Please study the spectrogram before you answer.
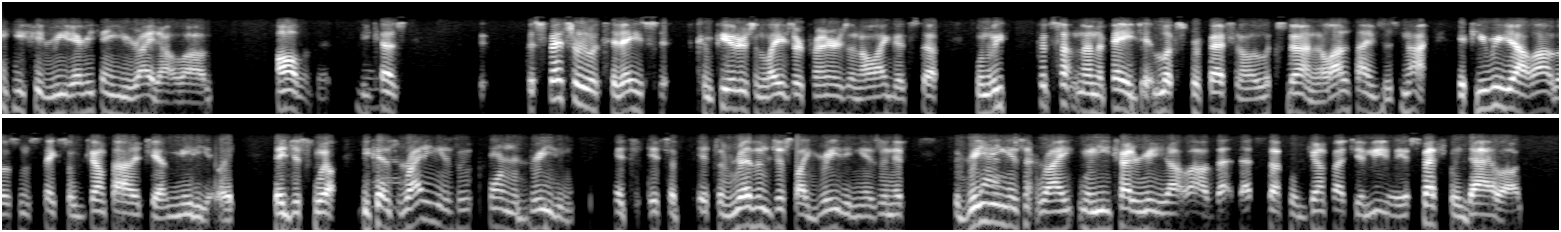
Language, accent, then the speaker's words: English; Texas, United States; also born or lived in Louisiana; I'm from the South. I grew up in Texas and Louisiana most of my life.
